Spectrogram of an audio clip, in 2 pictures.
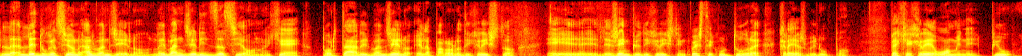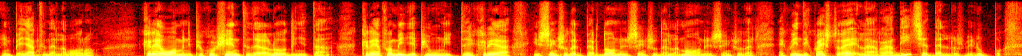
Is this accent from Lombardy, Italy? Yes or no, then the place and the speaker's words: no; Tronzano Vercellese, Piedmont, Italy; Io vengo dalla provincia di Vercelli.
